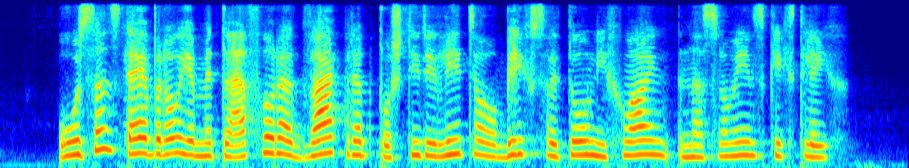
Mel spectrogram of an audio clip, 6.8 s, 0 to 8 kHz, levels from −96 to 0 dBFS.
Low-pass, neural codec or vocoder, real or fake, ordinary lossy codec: 7.2 kHz; codec, 16 kHz in and 24 kHz out, 0.6 kbps, FocalCodec, streaming, 4096 codes; fake; AAC, 48 kbps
